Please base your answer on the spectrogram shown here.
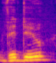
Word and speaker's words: Vidu: I think it's supposed to be like vid do vidu vidu. Spell it again. Vu. Studio. Okay. Vidu. Think of it like video university studio.studio.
